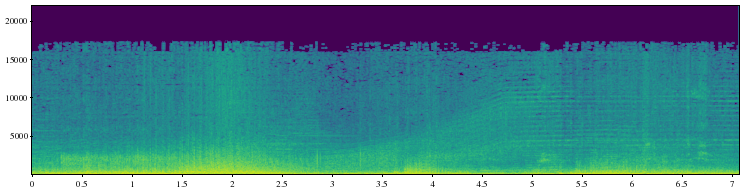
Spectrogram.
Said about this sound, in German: Die Schutzschirme wehren die Raketen ab. Die Bomben explodieren. Ein Feuerball. Ein riesiger Feuerball.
